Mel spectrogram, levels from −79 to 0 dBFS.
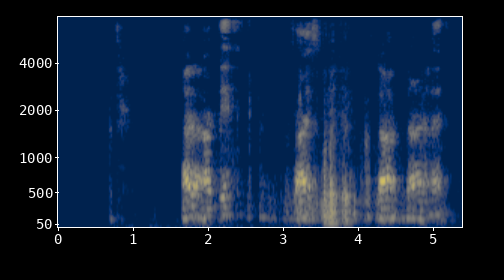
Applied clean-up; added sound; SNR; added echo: neural mask model DeepFilterNet 3.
